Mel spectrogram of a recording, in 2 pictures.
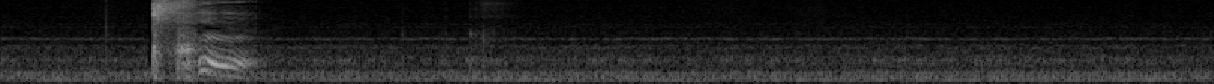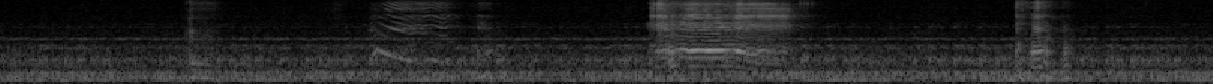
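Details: Sneezing: one sharp, sudden sneeze burst near the start, followed by a few fainter snorty bursts against a steady background hum.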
